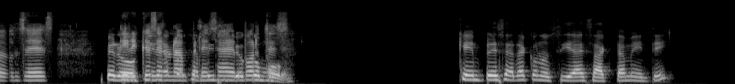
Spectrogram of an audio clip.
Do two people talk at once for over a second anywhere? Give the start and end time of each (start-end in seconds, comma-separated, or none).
1.2-2.9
